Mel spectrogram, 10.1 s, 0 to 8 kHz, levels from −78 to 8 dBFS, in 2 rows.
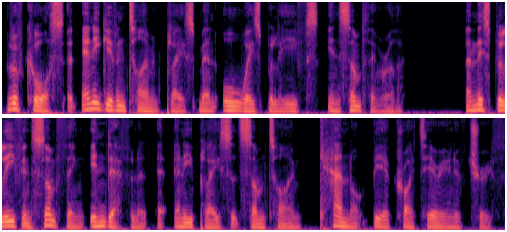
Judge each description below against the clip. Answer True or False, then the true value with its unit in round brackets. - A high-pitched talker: False (105 Hz)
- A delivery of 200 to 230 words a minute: True (205 wpm)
